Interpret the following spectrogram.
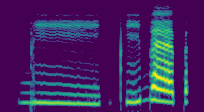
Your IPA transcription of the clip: b iː | pʰ i b æ p

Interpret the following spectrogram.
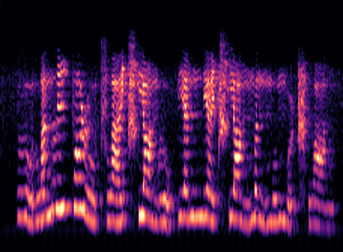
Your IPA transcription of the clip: l ṵ˨˩ l w a˦ n l i˦ p ɤ˦ ɻ ṵ˨˩ t͡s w a˨˦ ɪ̯ t͡ɕʰ j ɑ˥˨ ŋ l ṵ˨˩ p j ɛ˦ n n̪ j ɛ˥˨ t͡ɕʰ j ɑ˥˨ ŋ m ə˥˨ n m u˨˦ m ṵ˨˩ ʈ͡ʂʰ w ɑ˥˨ ŋ

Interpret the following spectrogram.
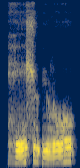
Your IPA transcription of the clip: ɦ e ʃ ɯ ʔ y ɭ o

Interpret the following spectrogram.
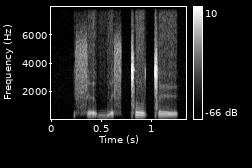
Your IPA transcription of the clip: s ə̰ b ə̰ s ǀ o ǀ ø

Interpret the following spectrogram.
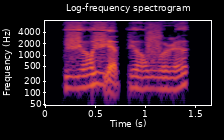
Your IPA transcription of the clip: vʲ ɔ vʲ a̰ pʲ ɔ v o ɭ ə

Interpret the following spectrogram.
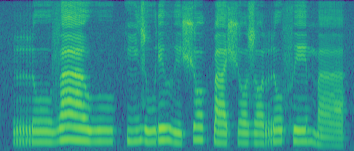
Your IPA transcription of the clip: r oː˨ v aː˦˨ w uː˨ k ĩ˨˦ z u˨˦ ɾ ɪ˦ β ɪ˨ ʃ ɔ˦ k͡p a˨ ʃ ɔ˨ z ɔ˨ r o˦ f eː˦ m a˨

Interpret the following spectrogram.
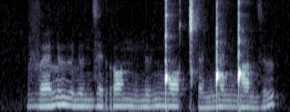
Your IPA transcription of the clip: v ɛ l ɨ l ɨ n z e r ɔ nː ɨ ŋ͡ǃ ɔ ǀʰ ɛ ŋ͡ǃ ɛ ŋ͡ǃ a n z ɨ

